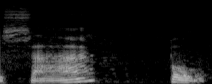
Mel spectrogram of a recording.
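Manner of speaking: SAPO pulled apart slowly, saa, po; syllable by syllable. Shown as a demonstration. Teacher writing sapo in two boxes, syllable by syllable. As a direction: say sapo slowly with a pause after sa. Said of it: "duas sílabas".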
